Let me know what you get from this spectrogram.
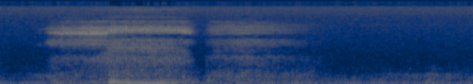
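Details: Labrador Retriever snore: a soft, wheezy inhaled rumble with a whistling hiss, fading out after about two seconds into a quiet room.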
